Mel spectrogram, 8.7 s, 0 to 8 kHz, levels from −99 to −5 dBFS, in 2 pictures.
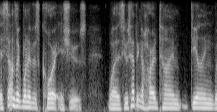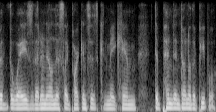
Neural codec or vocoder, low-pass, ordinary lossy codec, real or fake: none; 7.2 kHz; Opus, 16 kbps; real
